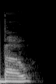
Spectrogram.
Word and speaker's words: BO: It's not pronounced bow and it's not spout bow. Um who calls it bow? Everyone knows it's bo.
